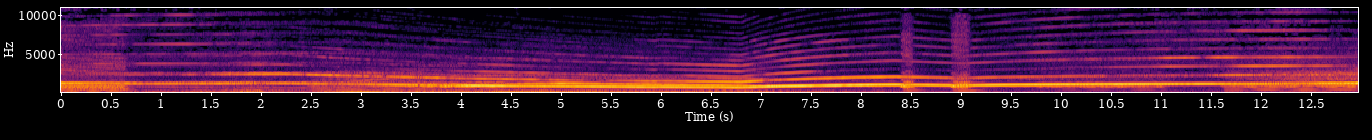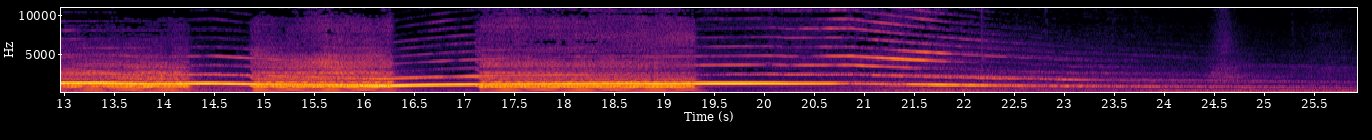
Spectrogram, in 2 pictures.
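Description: Fire trucks' mechanical Federal Q siren wailing, rising and falling slowly and winding down over the last few seconds, with several long air horn blasts over it. Diesel engine rumble lies underneath during the first several seconds.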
